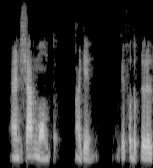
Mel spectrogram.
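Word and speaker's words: charmante: feminine form will be sharmont okay we pronounce till the t and sharmont again okay for the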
